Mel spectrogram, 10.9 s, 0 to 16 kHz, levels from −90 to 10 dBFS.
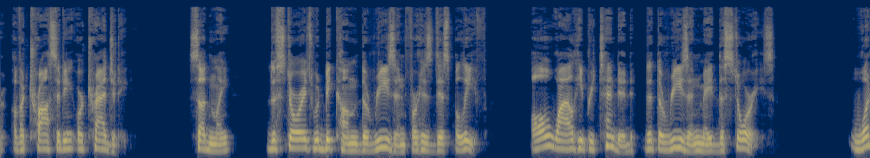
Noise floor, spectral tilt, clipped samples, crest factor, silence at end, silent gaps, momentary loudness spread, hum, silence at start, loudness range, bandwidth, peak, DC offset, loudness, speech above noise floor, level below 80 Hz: under -90 dBFS; -4 dB/octave; under 0.1%; 22 dB; 0 s; 1.75-2.36 s, 3.11-3.15 s, 3.24-3.29 s, 6.23-6.61 s, 9.81-10.58 s; 10 LU; none; 0 s; 2 LU; 14.5 kHz; 0 dBFS; under 0.1%; -21 LUFS; over 69 dB; -68 dBFS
